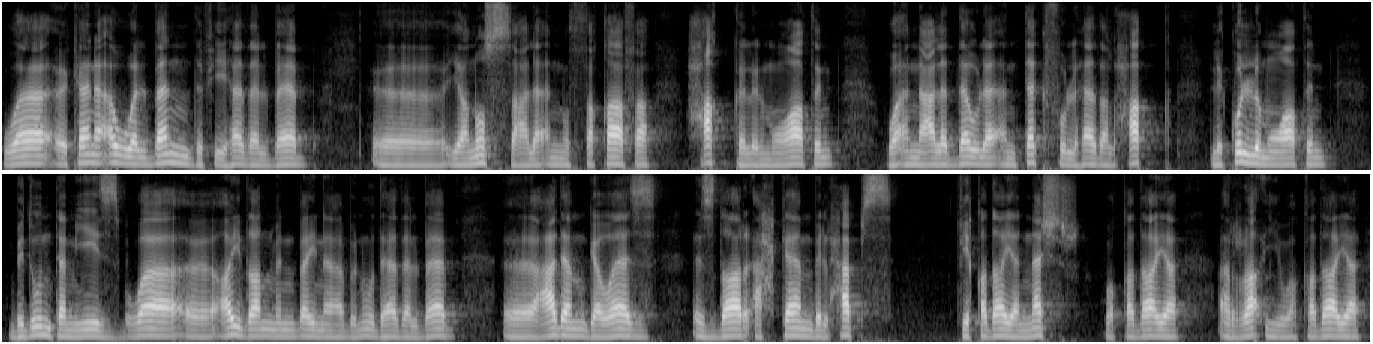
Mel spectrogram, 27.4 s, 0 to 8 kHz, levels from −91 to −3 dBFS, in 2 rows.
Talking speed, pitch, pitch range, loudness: 90 wpm, 120 Hz, 110-130 Hz, -26 LUFS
